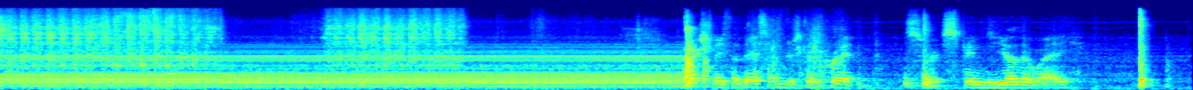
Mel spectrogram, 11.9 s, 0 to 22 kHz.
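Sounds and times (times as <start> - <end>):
shavings rubbing on spinning wood: 0.0 - 2.3, 3.2 - 4.7
lathe motor humming: 0.0 - 6.8.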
